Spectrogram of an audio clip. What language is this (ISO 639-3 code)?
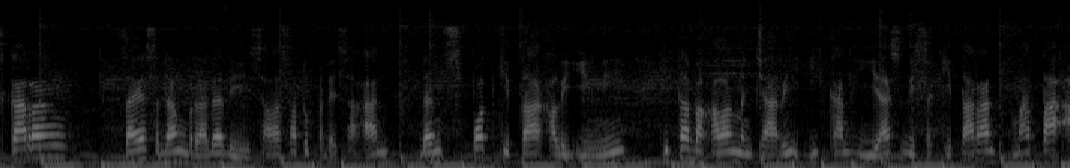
ind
